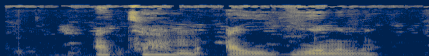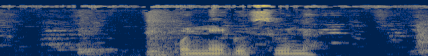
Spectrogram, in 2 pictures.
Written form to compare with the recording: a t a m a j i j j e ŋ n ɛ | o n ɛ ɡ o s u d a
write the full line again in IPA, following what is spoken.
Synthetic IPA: a t͡ʃ a m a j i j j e ŋ n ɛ | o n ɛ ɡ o s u n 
